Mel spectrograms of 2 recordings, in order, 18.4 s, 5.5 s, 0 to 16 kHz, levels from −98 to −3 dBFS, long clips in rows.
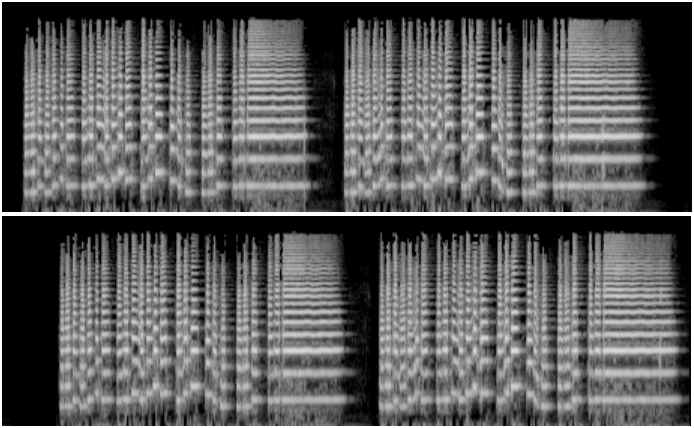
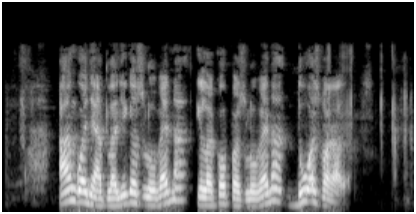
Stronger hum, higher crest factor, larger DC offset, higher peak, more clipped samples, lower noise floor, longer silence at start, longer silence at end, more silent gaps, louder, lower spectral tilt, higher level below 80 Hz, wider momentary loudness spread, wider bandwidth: neither; first, 20 dB vs 14 dB; neither; about the same, 0 dBFS vs -2 dBFS; neither; first, under -90 dBFS vs -50 dBFS; second, 0.3 s vs 0.45 s; second, 0.2 s vs 0.85 s; first, 9.59-9.69 s, 9.79-9.91 s vs none; about the same, -17 LUFS vs -15 LUFS; second, 2.5 dB/octave vs -6.5 dB/octave; about the same, -62 dBFS vs -60 dBFS; about the same, 8 LU vs 10 LU; first, 12 kHz vs 7.4 kHz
